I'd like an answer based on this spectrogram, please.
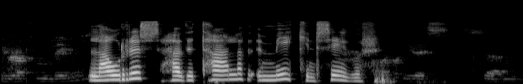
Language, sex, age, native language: Icelandic, female, 40-49, Icelandic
